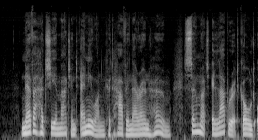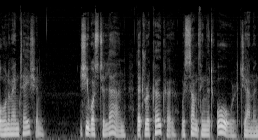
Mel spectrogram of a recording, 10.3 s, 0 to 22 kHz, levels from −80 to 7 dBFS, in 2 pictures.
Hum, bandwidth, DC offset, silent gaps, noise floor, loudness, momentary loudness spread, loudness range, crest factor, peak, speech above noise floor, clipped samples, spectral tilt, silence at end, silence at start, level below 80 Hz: none; 16.5 kHz; under 0.1%; none; -55 dBFS; -17 LUFS; 8 LU; 2 LU; 16 dB; -2 dBFS; 39 dB; under 0.1%; -6 dB/octave; 0 s; 0.4 s; -42 dBFS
